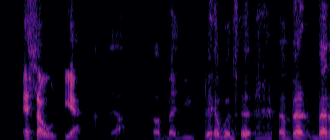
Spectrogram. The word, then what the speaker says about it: Esaul: Esaul, yeah.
